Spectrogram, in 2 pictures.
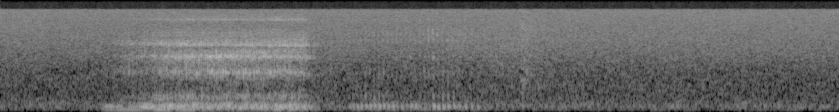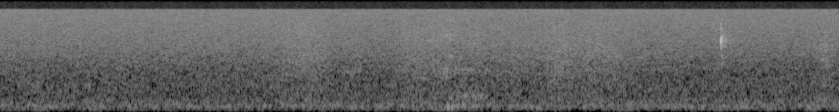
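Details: A single rough, buzzing snore on an in-breath, then a softer one, then quiet breathing; ordinary snoring.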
